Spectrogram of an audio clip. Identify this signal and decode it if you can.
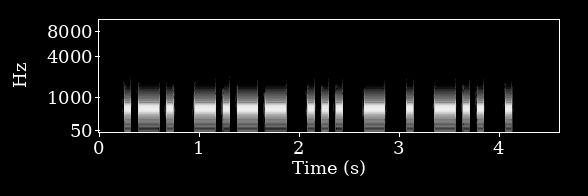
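Morse code, heard as a keyed tone, about 17 wpm, 600 Hz. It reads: RYSTEDE
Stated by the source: Slow (QRS) Morse practice at 17 wpm, from CW med Gnister.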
